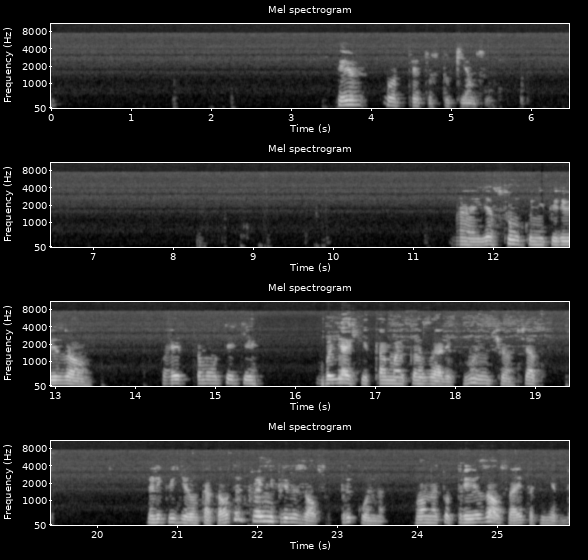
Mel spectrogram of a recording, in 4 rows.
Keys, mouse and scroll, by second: 1.6 click, 3.6 r, 6.0-8.7 middle drag, 9.2 shift+middle click, 10.1-11.3 middle drag, 11.6 shift+middle click, 12.6 middle click, 14.5-17.8 middle drag, 18.5-18.8 middle drag, 19.6-21.1 middle drag, 21.7-24.6 middle drag, 25.2 click.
